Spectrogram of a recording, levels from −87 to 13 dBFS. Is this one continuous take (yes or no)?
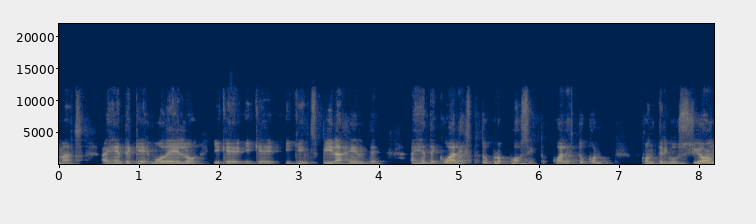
yes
